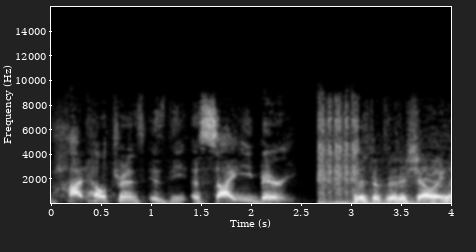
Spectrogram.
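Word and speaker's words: açaí: So the berry is pronounced acai, even though it's spelled A-C-A-I.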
